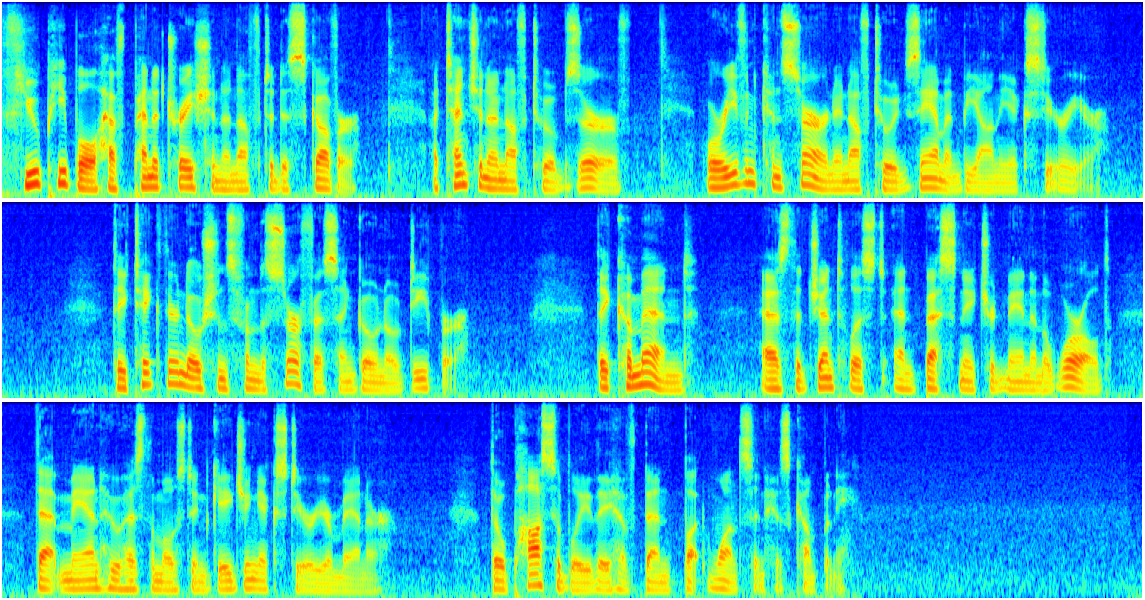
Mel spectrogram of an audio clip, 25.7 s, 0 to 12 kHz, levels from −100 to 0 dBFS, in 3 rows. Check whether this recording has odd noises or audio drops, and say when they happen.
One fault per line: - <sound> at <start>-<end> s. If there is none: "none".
none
